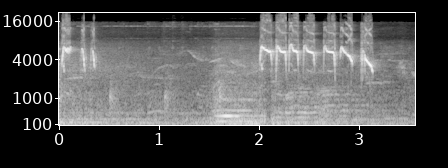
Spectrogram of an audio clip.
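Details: Caged greater green leafbird giving quick bright whistles, a brief pause, then a rapid string of about seven clear notes, each sliding downward, with faint background noise.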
